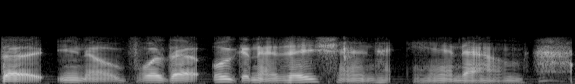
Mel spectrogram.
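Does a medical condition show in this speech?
Yes: cerebral palsy.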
